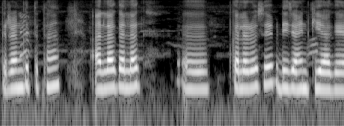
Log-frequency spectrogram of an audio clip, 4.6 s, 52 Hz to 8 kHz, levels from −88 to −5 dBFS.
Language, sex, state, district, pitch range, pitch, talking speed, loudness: Hindi, female, Uttar Pradesh, Lucknow, 230-250 Hz, 235 Hz, 145 wpm, -17 LUFS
